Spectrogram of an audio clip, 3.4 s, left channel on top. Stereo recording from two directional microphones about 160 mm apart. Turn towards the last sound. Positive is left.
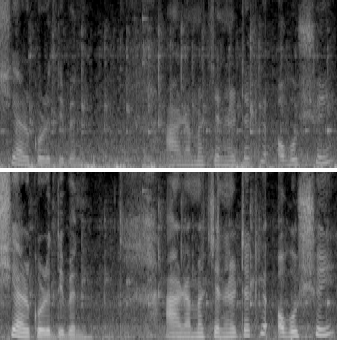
turn(degrees=-30)  # may be behind; listen again after turning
